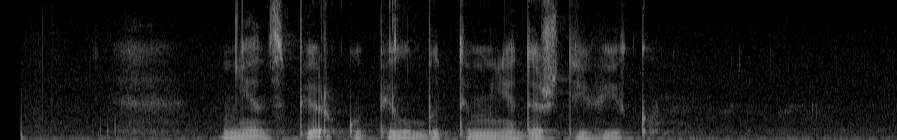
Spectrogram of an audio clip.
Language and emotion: Russian, neutral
